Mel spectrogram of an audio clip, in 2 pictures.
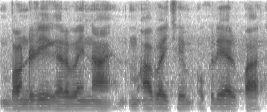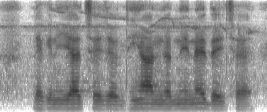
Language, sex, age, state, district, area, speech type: Maithili, male, 18-30, Bihar, Begusarai, rural, spontaneous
